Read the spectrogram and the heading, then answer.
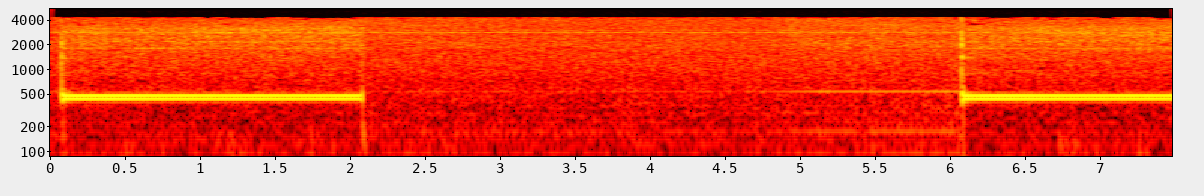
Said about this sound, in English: Is that unusual to have this many? Seriously, how many rings is it going to take for this thing to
